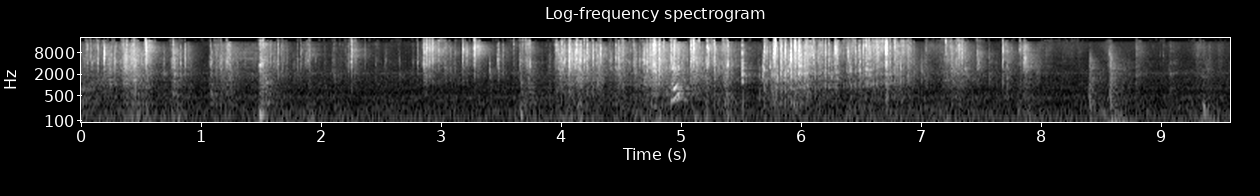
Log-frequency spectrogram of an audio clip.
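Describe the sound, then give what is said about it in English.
A plastic Ziploc bag holding hash browns crinkles and rustles in irregular bursts as the air is pressed out and it is sealed, the crackling swelling louder midway before settling back to soft handling noises. “Let's get all the air out. And we're gonna Ziploc bag.”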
